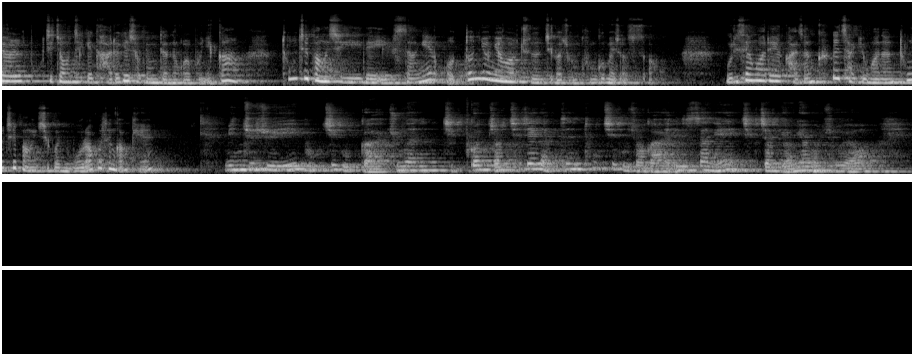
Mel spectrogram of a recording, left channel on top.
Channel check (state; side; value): silent; right; digital silence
